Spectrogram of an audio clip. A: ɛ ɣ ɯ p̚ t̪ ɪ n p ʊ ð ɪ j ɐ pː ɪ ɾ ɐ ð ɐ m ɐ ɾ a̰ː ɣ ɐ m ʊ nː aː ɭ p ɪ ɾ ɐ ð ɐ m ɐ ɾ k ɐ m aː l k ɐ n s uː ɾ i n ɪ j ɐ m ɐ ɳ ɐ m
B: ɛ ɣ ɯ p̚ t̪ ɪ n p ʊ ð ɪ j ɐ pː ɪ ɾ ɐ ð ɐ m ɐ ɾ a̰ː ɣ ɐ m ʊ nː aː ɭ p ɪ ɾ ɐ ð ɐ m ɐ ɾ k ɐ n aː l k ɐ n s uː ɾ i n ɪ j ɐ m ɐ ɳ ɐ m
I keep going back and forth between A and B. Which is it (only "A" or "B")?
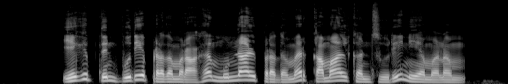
A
